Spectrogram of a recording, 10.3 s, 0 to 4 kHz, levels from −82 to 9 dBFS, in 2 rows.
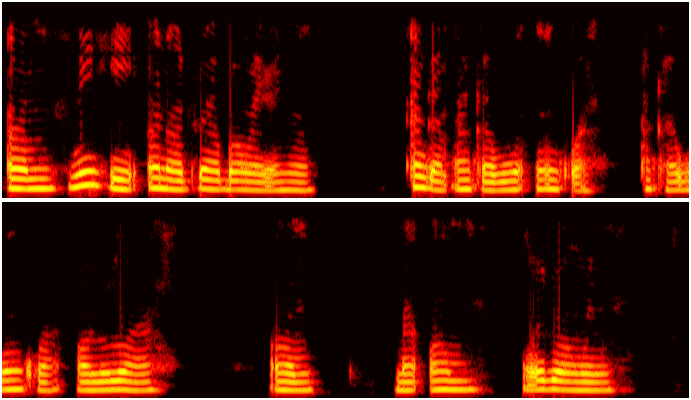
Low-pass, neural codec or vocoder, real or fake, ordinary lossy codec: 3.6 kHz; none; real; none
